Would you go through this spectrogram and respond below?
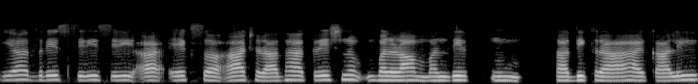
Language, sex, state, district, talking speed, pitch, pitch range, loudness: Hindi, female, Bihar, Begusarai, 155 wpm, 195 Hz, 185-200 Hz, -21 LUFS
